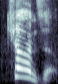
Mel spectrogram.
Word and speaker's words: Chanzo: Yeah, just think of it. It rhymes with Gonzo. Chanzo.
